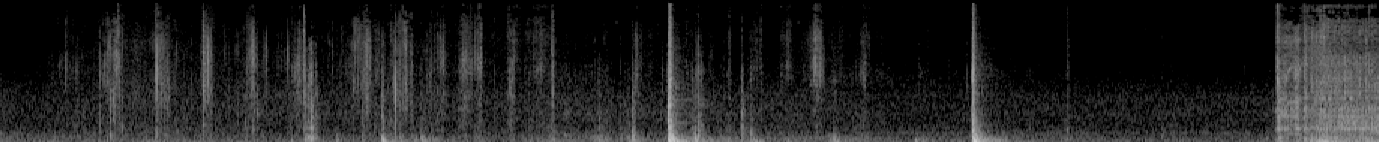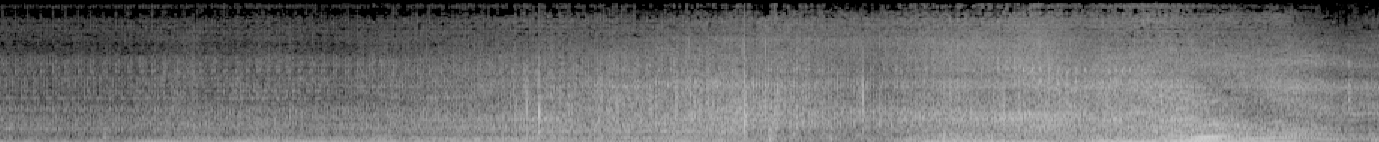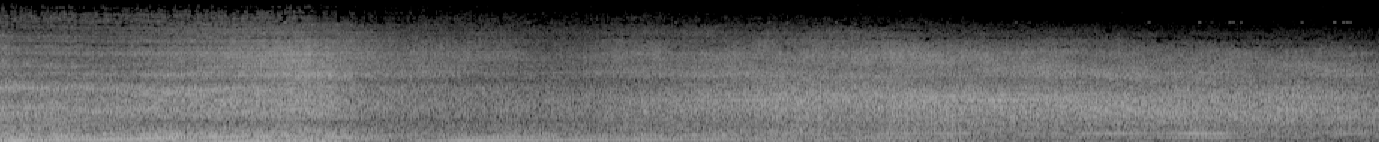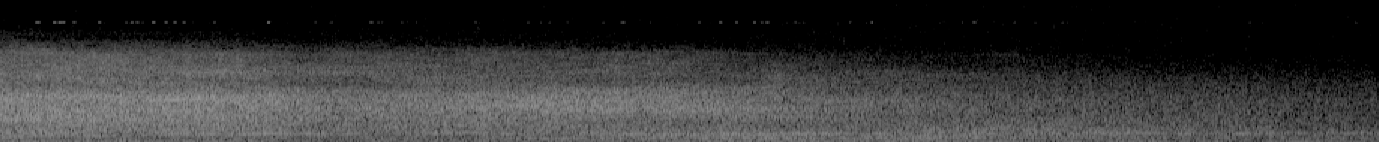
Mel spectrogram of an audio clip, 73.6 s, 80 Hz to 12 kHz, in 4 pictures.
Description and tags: Mercedes Benz 200 D. Passenger and drives goes into the taxi, car leaves // Mercedes Benz 200 D matkustaja ja kuljettaja menevät taksiin, auto lähtee.
Mercedes Benz 200 D, mersu. Kuljettaja avaa takaoven matkustajalle, joka menee sisälle autoon, auton ovi. Kuljettaja sisälle, ovi, lähtö, auto etääntyy asfalttitiellä.
Paikka/Place: Suomi / Finland / Vihti
Aika/Date: 1985
car, diesel, finnish-broadcasting-company, leaves, Mecedes-Benz, taksi, taxi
